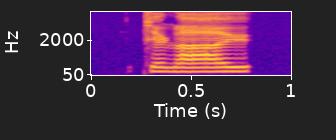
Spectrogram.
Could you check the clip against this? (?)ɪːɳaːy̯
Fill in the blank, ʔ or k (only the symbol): k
